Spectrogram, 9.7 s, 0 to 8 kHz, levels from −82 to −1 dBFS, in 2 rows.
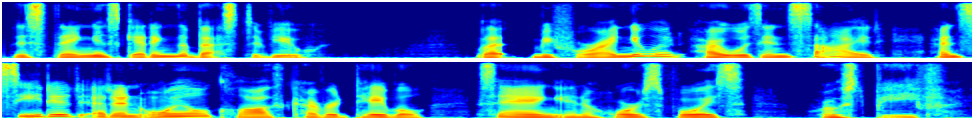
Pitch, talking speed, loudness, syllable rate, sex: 190 Hz, 185 wpm, -18 LUFS, 5.4 syllables/s, female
